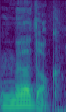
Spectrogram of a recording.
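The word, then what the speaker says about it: Murdaugh: Sagt man Murdoch oder Murdoch? Alle sagen Doc, aber ich habe das Gefühl, es müsste eigentlich. – Alle sagen, dass es Murdoch ausgesprochen wird, obwohl es sich wirklich eigentlich nicht so schreibt.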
